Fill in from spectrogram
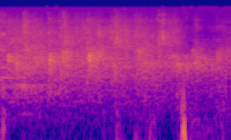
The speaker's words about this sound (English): I'm trying to feel it out if you're clapping your hands because you want me to stop.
